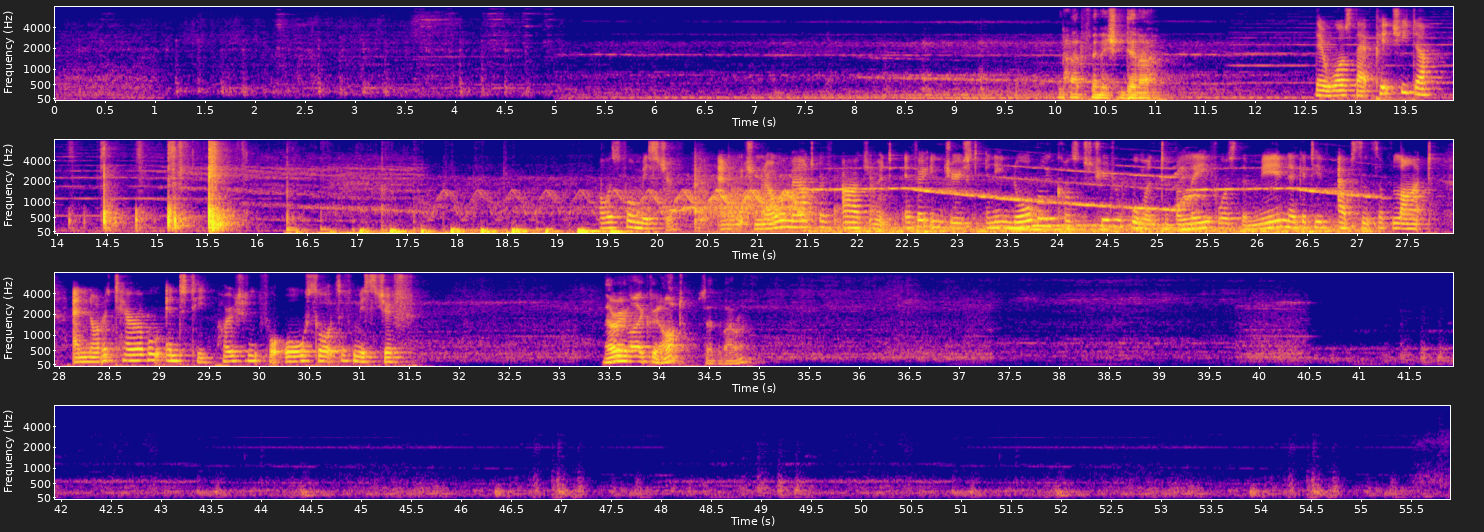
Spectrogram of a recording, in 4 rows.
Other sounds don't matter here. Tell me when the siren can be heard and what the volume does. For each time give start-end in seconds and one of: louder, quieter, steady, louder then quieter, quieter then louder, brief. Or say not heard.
8.0-27.3 louder.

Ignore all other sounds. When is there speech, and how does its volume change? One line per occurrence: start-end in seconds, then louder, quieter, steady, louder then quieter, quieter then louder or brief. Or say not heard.
10.0-11.2 brief
12.6-13.8 brief
19.4-31.6 steady
33.4-34.9 brief.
